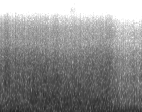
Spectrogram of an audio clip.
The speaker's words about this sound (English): That was a rocket. Anyway. I missed that. That was an electric rocket. Yeah, it was an electric rocket.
